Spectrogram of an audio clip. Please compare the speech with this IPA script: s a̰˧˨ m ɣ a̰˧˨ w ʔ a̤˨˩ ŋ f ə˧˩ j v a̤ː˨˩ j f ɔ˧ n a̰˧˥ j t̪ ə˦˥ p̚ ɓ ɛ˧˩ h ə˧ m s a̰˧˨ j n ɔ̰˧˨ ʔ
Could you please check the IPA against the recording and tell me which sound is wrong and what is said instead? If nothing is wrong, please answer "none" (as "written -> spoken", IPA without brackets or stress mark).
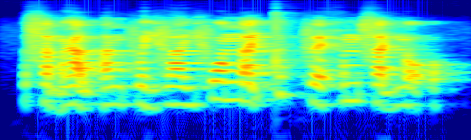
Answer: ɓ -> f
